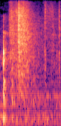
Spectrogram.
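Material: Dried kale.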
